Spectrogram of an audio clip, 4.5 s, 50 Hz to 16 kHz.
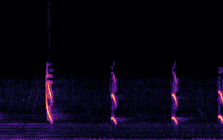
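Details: Alarm calls of a nesting osprey at Salt Point, Finger Lakes, reacting to intruders flying over the nest on 12 May 2021: four single sharp downslurred whistles spaced about a second apart, against low wind noise.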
